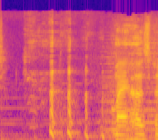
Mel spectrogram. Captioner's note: Dan laughs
